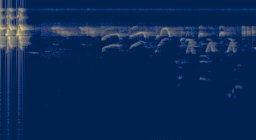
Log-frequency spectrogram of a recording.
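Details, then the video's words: A captive fulvous-chested jungle flycatcher, used as a lure and therapy recording to get birds singing quickly, gives a loud burst of scratchy notes, then a string of thin, high, sweet whistles slurred up and down and rather faint. "PANCINGAN DAN TERAPI SRDC AGAR CEPAT BUNYI"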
